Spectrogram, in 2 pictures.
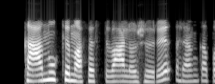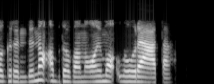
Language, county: Lithuanian, Kaunas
